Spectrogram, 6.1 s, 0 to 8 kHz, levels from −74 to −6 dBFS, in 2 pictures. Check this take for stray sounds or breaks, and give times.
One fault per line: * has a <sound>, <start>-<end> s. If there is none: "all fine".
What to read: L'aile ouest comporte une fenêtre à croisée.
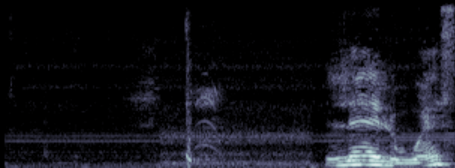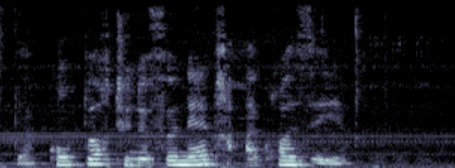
* has a cough, 1.2-1.6 s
